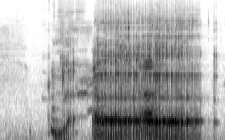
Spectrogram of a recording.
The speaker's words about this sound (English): Fucking Jesus, mate, I feel better, don't worry. We're at that point where we feel comfortable enough to burp.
